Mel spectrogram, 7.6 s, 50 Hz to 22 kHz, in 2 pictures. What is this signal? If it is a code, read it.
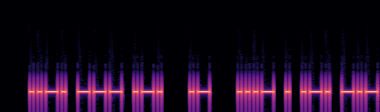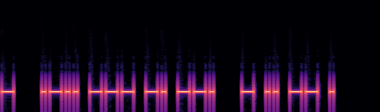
Morse code, heard as a keyed tone, about 30 wpm, 700 Hz. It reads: FOR A VERY LONG TIME
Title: Sets of 5 Words 30wpm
